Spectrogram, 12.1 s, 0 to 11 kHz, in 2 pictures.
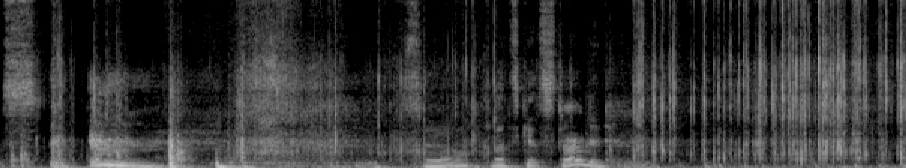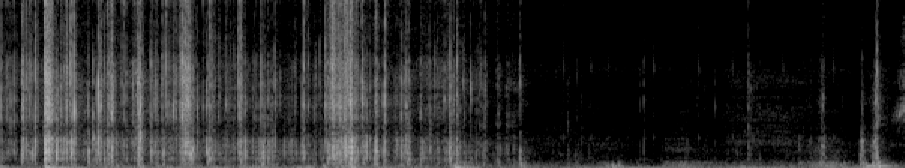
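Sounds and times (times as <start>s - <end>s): packaging crinkling and tearing: 1.7s - 3.6s, 4.2s - 10.4s.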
